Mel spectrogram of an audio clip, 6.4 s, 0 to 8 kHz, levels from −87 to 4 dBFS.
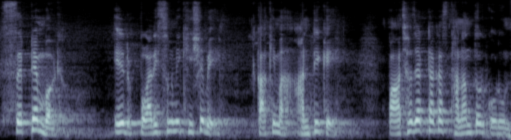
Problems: none marked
